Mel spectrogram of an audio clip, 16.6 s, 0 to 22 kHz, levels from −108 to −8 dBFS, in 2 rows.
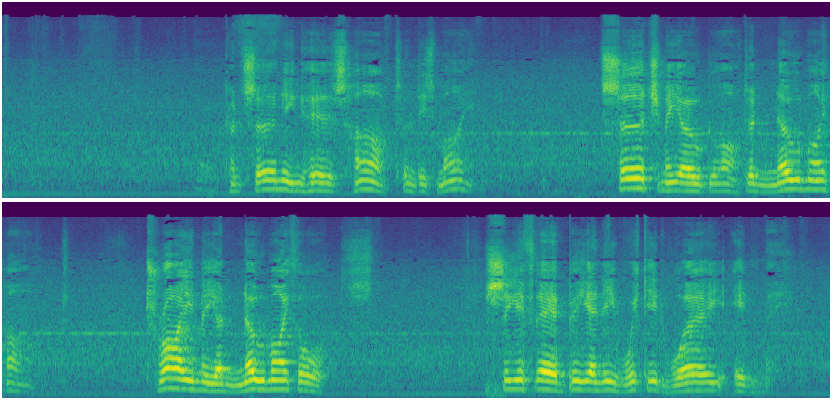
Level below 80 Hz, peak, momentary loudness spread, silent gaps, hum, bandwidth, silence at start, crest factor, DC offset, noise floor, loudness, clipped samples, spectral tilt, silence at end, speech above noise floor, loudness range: -66 dBFS; 0 dBFS; 24 LU; none; none; 17 kHz; 0 s; 20 dB; under 0.1%; -44 dBFS; -19 LUFS; under 0.1%; -2.5 dB/octave; 0.05 s; 24 dB; 6 LU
